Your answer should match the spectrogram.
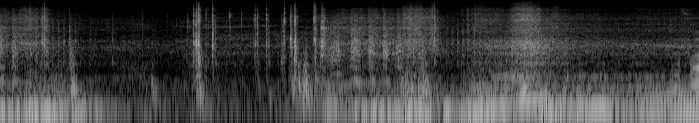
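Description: BMW car engine starting and running, with irregular revs rising and falling over clunks and handling noises, then settling into a steady, close idle rumble.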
